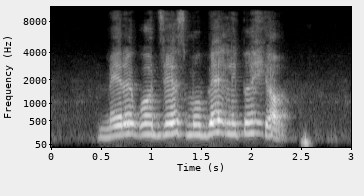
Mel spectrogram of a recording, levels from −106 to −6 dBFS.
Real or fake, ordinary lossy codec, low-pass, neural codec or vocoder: fake; AAC, 64 kbps; 9.9 kHz; codec, 24 kHz, 0.9 kbps, WavTokenizer, small release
